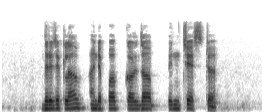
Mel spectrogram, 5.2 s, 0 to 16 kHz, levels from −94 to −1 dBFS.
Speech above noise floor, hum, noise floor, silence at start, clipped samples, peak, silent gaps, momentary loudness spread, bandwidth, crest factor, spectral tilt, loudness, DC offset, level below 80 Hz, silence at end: 39 dB; none; -59 dBFS; 0.85 s; under 0.1%; -2 dBFS; none; 7 LU; 7.8 kHz; 20 dB; -6 dB/octave; -20 LUFS; under 0.1%; -56 dBFS; 0.9 s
